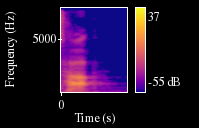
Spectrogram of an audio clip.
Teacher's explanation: every time they need to say K they move their tongue forward and say T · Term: phonology error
